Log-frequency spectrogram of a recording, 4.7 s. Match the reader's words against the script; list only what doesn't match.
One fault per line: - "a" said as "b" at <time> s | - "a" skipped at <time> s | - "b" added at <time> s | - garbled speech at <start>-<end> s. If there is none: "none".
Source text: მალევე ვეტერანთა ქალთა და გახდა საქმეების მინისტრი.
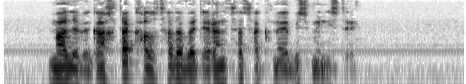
- "ვეტერანთა" said as "გახდა" at 1.0 s
- "გახდა" said as "ვეტერანთა" at 1.9 s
